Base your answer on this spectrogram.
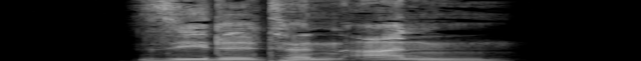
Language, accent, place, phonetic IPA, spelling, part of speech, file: German, Germany, Berlin, [ˌziːdl̩tn̩ ˈan], siedelten an, verb, De-siedelten an.ogg
- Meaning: inflection of ansiedeln: 1. first/third-person plural preterite 2. first/third-person plural subjunctive II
